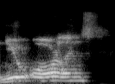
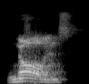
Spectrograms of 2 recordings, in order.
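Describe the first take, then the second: First: The name is said the ordinary standard way. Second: The name is said the compressed local way.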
